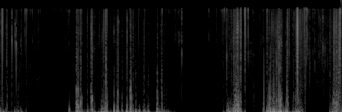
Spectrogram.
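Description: A metal-tipped dot stick with a wooden handle scratches inside the soft, hollow canal of the pinkish-white silicone ear of a binaural microphone. Heard up close, it makes deep, muffled rubbing and quick tapping bursts, separated by short pauses of near silence.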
